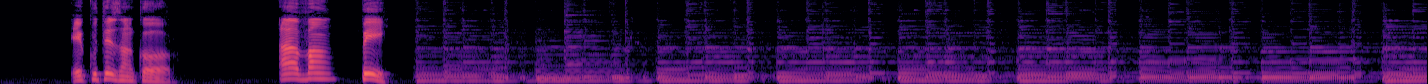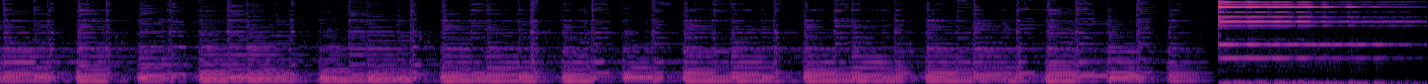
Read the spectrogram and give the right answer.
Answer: Bravo les élèves, j'espère que vous avez trouvé la lettre O.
